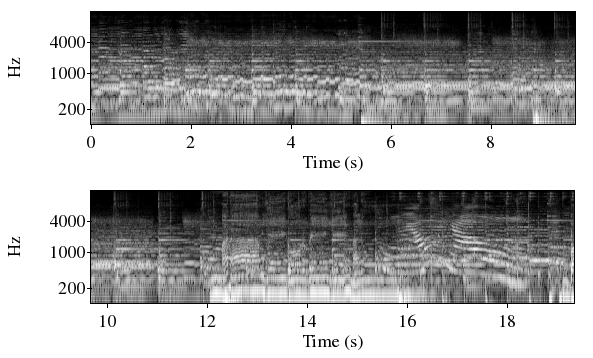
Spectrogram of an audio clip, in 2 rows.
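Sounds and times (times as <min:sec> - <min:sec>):
bright steady musical accompaniment: 0:00.0 - 0:19.3
voice imitating a cat meowing: 0:15.4 - 0:19.3.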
